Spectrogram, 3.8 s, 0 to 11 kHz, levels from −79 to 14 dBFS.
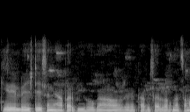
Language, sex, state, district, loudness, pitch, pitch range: Hindi, male, Maharashtra, Washim, -16 LUFS, 115 Hz, 115-120 Hz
